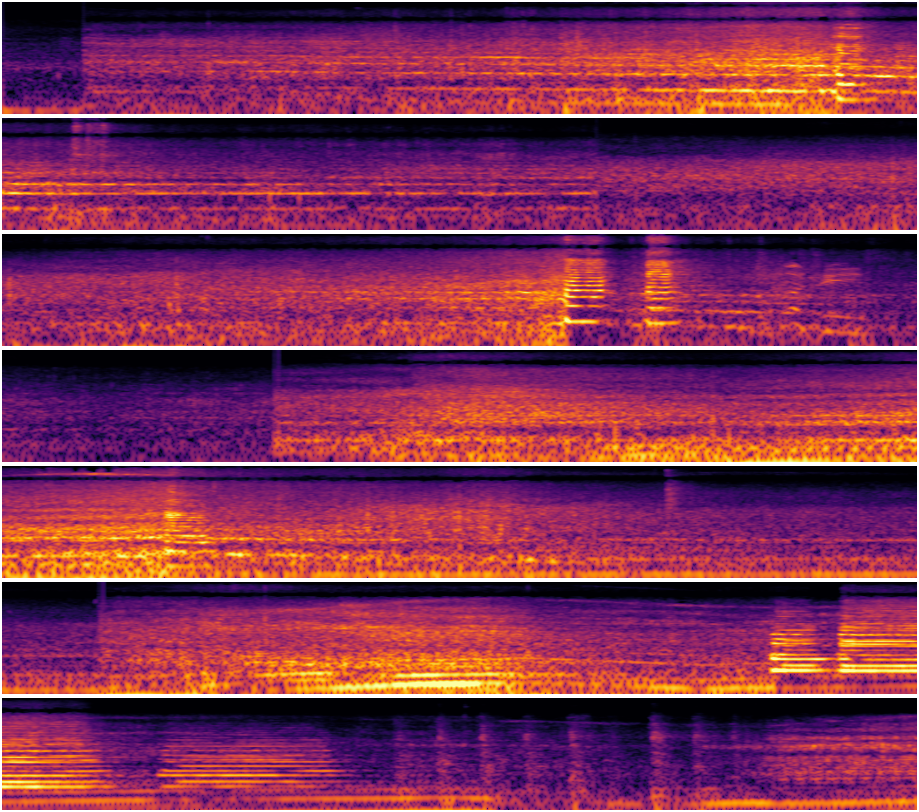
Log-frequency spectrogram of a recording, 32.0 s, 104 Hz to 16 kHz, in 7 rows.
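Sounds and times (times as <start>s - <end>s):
trucks passing: 0.0s - 32.0s
truck air horn blasts: 1.5s - 7.6s, 11.8s - 12.7s, 18.5s - 19.8s, 26.7s - 29.4s.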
